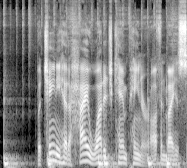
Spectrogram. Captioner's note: voiceover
